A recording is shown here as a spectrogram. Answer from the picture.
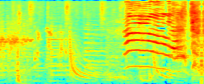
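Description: Cartoon character's gibberish voice: a few whining, cat-like cries that slide down in pitch, the loudest one near the end.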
